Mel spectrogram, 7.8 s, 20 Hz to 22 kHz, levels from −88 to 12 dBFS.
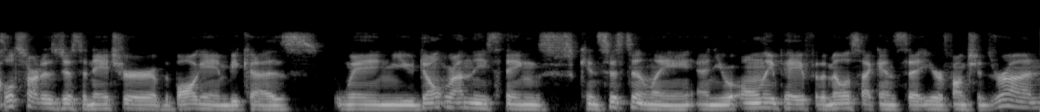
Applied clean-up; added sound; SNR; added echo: none; none; none; none.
